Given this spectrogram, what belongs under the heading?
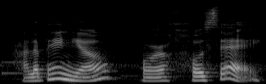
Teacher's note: J makes an H sound in Spanish. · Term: jota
